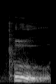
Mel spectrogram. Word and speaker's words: Pugh: and believe it himself I think about Jamie Pooh his name is spelled p g h guy is guy is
